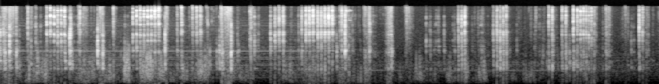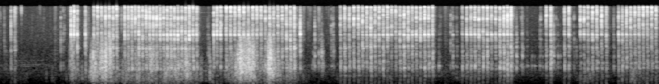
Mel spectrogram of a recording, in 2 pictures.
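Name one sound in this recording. A metal scraper rasps across wood in quick, short strokes.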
